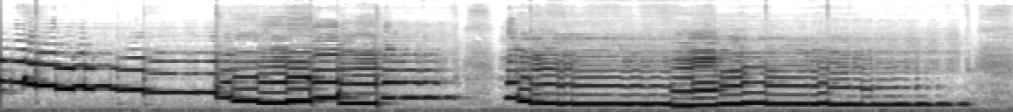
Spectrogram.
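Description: Unaccompanied clarinet playing a samba melody: a phrase that slides down and then moves through quicker notes, a short breath pause about four and a half seconds in, then a second phrase that settles on a long low note and stops just before the end.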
